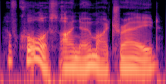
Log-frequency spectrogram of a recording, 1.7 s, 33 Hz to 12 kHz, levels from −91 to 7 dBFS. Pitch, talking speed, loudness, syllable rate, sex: 115 Hz, 215 wpm, -16 LUFS, 5.6 syllables/s, male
